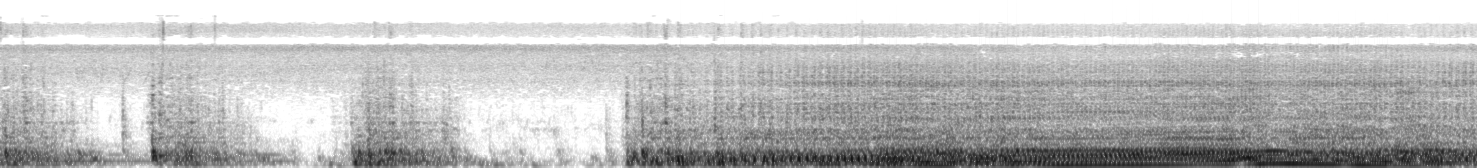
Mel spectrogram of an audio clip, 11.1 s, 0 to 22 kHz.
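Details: New Hangkai 6.5 hp four-stroke outboard from eBay, started easily out of the box: catches after a few pulls, then settles into a steady, even drone with no misses or knocks; runs cleanly.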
